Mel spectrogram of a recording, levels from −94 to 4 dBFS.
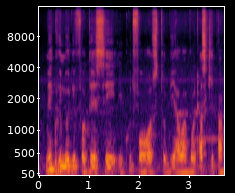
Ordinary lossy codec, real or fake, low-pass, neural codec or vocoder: none; fake; 14.4 kHz; vocoder, 44.1 kHz, 128 mel bands every 512 samples, BigVGAN v2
